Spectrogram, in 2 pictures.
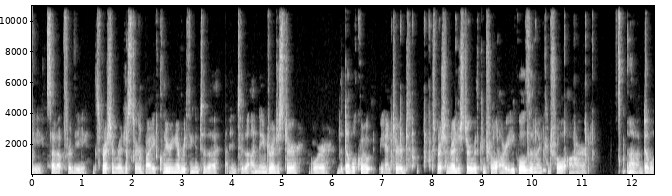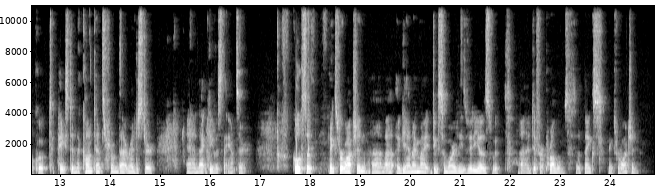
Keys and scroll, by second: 0.0-0.8 typing, 1.9 shift+v, 6.5-10.8 typing, 13.8-15.9 typing.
